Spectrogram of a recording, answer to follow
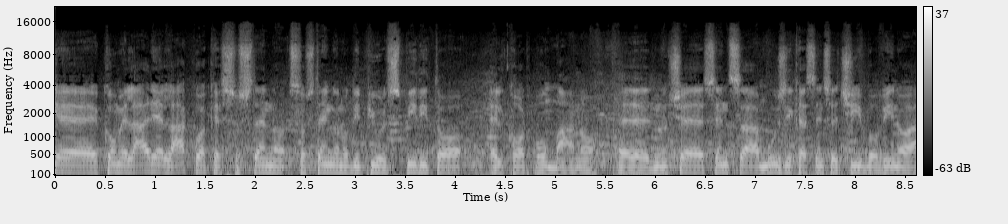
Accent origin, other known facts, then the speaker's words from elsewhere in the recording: United States; Italian is a second language; now in Italy; ho la grande fortuna di venire in vostro bel paese come un americano straniero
